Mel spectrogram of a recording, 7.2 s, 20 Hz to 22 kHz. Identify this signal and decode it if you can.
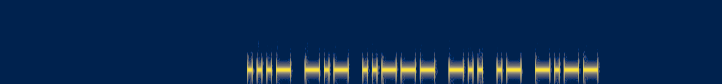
Morse code, heard as a keyed tone, about 25 wpm, 700 Hz. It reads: VK2DAY
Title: DXCC-100 Call Signs - 6 Characters - Repeated 3x - 25wpm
